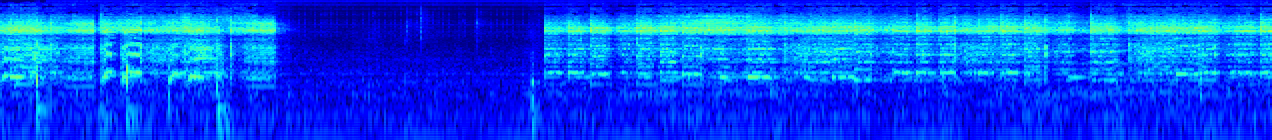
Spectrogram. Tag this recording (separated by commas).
Music, inside a small room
